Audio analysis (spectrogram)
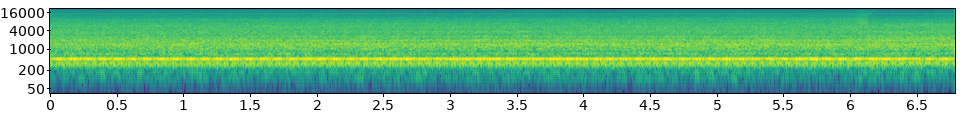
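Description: Wood lathe spinning while an acrylic blank is lightly abraded, giving a steady, even motor whine with a constant tonal hum and airy hiss, loud and unbroken throughout with no talking.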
